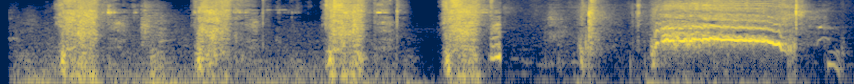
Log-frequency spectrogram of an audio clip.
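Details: Several sharp, noisy dog sneezes in bursts, then a brief high whine, with faint music behind; sneezing.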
